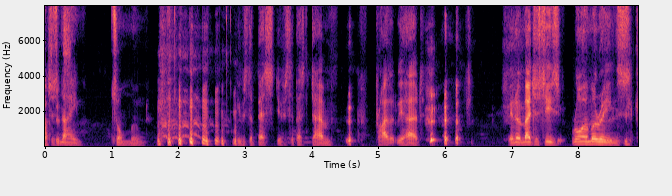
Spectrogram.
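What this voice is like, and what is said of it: Put-on Southern English accent. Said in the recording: “I have to affect a Southern England English accent ... You're like Southern English accent.”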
